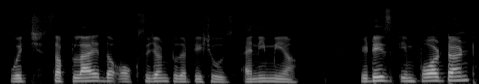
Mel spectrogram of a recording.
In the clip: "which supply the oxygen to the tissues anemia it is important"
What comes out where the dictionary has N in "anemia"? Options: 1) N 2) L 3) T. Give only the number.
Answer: 1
